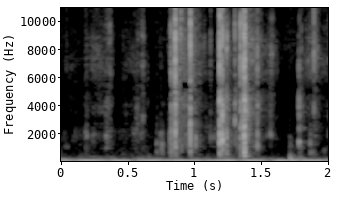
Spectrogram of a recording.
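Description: Faint handling of Magic: The Gathering cards and a foil-wrapped collector booster pack on a playmat: light crinkling and a handful of short clicks, bunched in the middle.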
